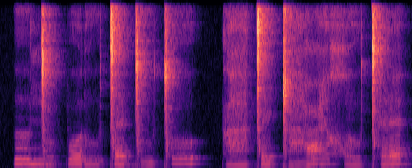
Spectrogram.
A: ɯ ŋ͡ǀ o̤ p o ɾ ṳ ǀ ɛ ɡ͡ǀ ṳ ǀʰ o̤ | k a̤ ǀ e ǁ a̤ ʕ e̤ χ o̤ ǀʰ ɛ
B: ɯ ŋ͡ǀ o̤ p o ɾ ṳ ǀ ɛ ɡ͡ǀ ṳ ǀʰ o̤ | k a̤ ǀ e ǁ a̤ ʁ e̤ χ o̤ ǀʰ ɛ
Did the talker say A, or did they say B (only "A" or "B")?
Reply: A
